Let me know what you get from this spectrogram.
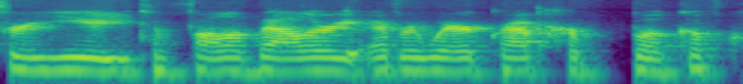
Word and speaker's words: Valorie: Just remember Valorie spelled like Valor, V A L O R I E.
